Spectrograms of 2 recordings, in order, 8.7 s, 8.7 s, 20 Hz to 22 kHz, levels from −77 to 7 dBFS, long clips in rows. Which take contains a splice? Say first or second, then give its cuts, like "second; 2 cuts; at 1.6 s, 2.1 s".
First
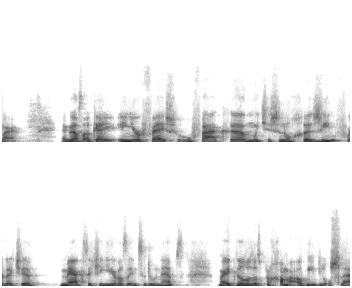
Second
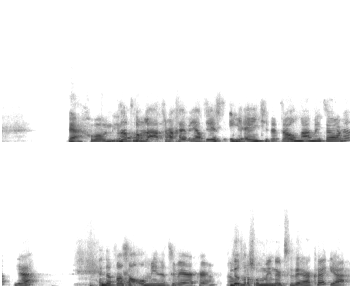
second; 2 cuts; at 4.4 s, 7.1 s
